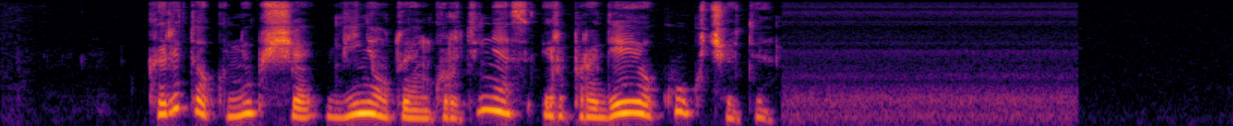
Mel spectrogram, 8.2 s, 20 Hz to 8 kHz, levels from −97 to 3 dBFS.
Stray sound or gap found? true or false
false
